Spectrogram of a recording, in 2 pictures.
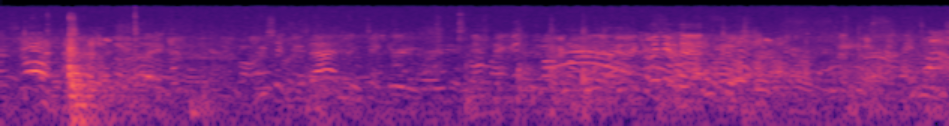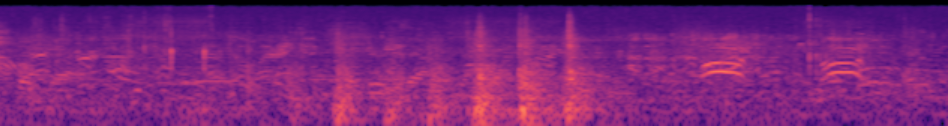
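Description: A crowd of spectators cheers and shouts from a distance outdoors.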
